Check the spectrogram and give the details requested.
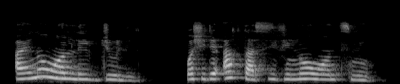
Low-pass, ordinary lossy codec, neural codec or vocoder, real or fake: none; none; none; real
